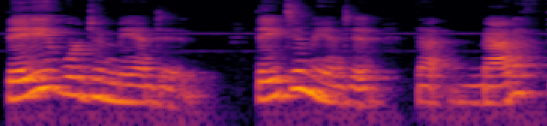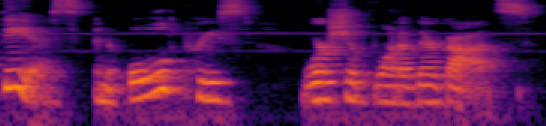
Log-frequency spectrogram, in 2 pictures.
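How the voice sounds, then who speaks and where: A woman teacher reads a children's story aloud, unhurried and deliberate, breaking the text into small phrases. Now and then she trips and restarts a word. Her voice carries a noticeable echo from the room around her. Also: medium pitch, animated, a little mellow. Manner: slow, careful read-aloud with small slips and restarts. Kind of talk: reading a children's book aloud. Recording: echoey room.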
